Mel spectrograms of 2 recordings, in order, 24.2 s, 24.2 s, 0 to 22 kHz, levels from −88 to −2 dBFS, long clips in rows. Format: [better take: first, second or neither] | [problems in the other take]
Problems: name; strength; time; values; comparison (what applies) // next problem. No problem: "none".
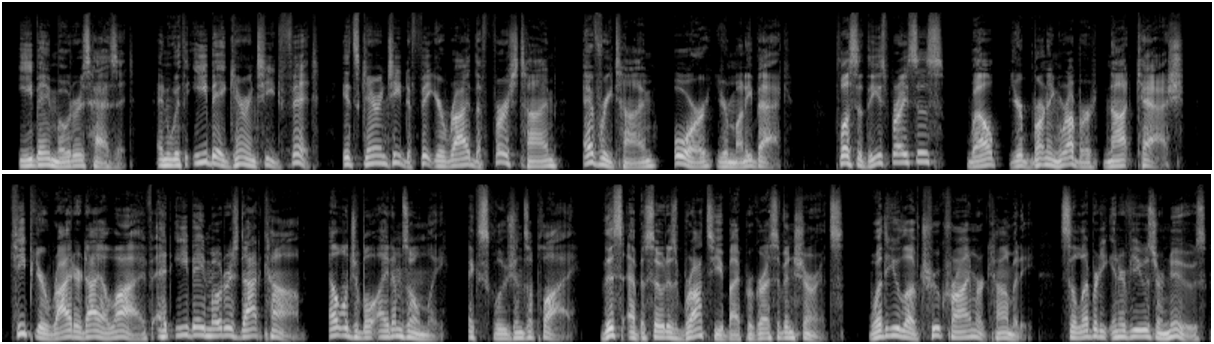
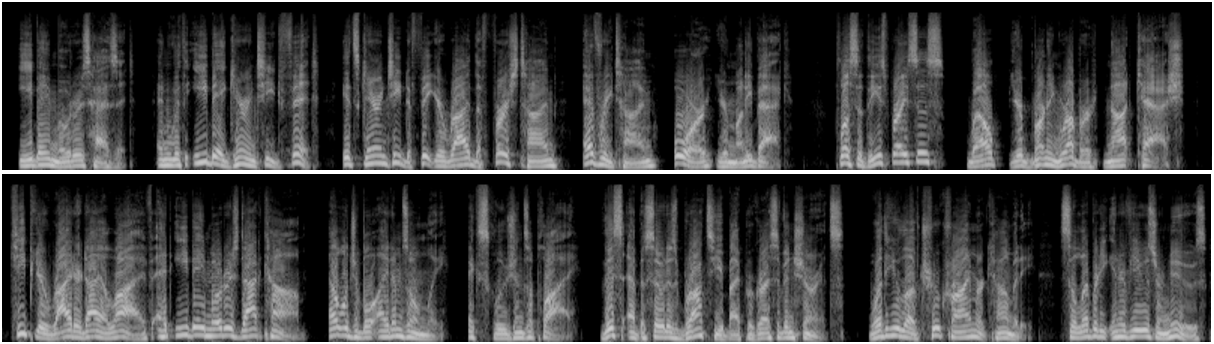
first | distortion; slight; 10 dB below the speech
